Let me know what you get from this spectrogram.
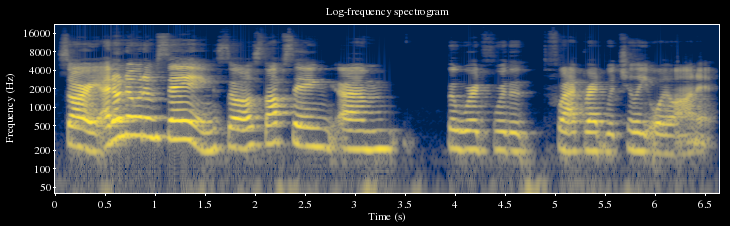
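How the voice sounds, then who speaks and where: A woman's voice: mid-range voice, moderate pace, fairly bright tone, echoey room. A woman with a slight New Jersey accent hosts a baking livestream, reading viewer comments aloud and chatting as she cooks. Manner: chatty, thinks aloud while cooking.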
